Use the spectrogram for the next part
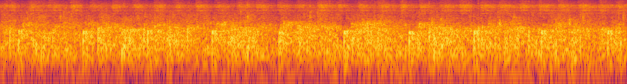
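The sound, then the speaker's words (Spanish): A church audience applauds steadily in praise of Jesus, a dense, loud wash of many hands clapping at once that holds its level without pause for a few seconds, with no distinct voices standing out. “Y anoche, gloria a Jesús, gloria a Jesús, ese aplauso.”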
